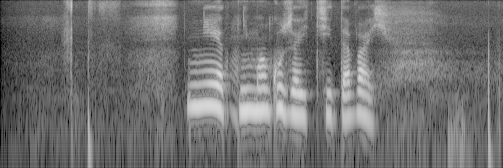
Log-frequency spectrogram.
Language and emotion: Russian, neutral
